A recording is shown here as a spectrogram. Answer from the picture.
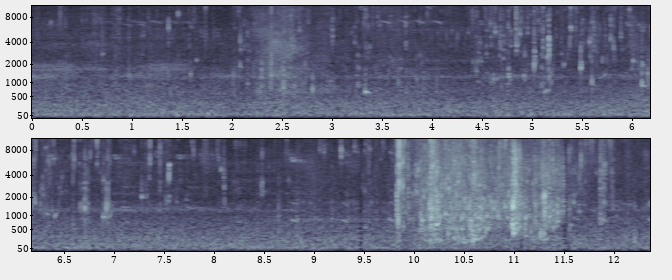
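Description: Water trickling and dripping off a large common carp and the angler's hands and waders as the fish is held in shallow lake water, with small scattered drips. Near the end comes a louder stretch of splashing, about a second and a half long, as the carp is lowered back into the water.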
